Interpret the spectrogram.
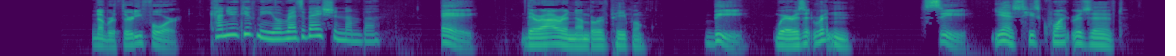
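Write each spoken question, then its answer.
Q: Can you give me your reservation number?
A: B: Where is it written?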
